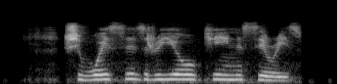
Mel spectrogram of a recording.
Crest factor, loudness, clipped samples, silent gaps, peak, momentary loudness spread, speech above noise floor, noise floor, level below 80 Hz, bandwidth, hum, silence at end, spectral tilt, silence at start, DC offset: 20 dB; -19 LUFS; under 0.1%; none; 0 dBFS; 10 LU; 28 dB; -47 dBFS; -64 dBFS; 7.6 kHz; none; 0.35 s; -3 dB/octave; 0.45 s; under 0.1%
